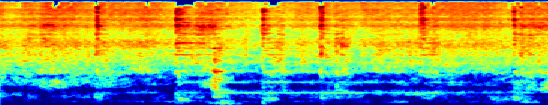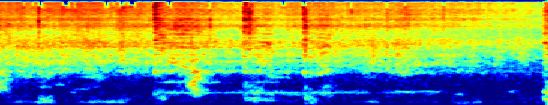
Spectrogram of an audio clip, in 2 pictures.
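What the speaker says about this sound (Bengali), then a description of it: "এখন চাউমিন করব বলে একটু আলু পেঁয়াজ ভাজ ভেজে নিচ্ছি" Potatoes and onions frying in a pan ahead of making chow mein, a constant close sizzle with bursts of spatula scraping and clinks in two stirring spells, and no one talking.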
